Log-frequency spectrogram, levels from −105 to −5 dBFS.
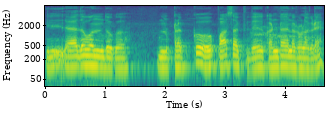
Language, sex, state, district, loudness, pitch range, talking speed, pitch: Kannada, male, Karnataka, Bellary, -15 LUFS, 110-125 Hz, 105 wpm, 120 Hz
